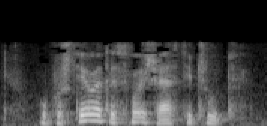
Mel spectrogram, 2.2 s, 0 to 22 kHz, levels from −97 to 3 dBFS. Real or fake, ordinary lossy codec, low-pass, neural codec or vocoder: fake; MP3, 24 kbps; 5.4 kHz; codec, 16 kHz, 6 kbps, DAC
